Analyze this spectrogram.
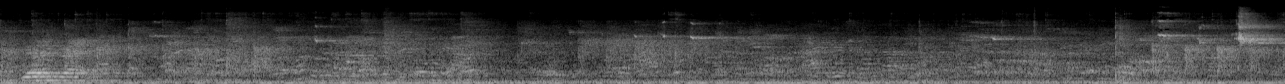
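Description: A ping pong ball clicks back and forth across a table, echoing in a large hall.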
